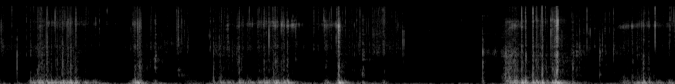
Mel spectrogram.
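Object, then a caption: Soap bar scraped with a metal blade. A short metal blade scrapes a solid, palm-sized bar of translucent red soap held in one hand, peeling off thin curls. Three long, crunchy, tearing scrapes carry a low rumble under a bright hiss, with sharp clicks and quieter strokes between them.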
